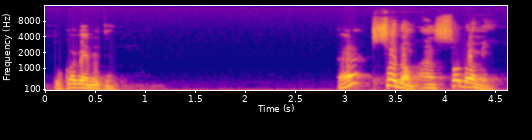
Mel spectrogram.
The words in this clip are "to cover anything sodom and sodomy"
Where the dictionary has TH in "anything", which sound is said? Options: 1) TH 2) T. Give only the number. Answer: 2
